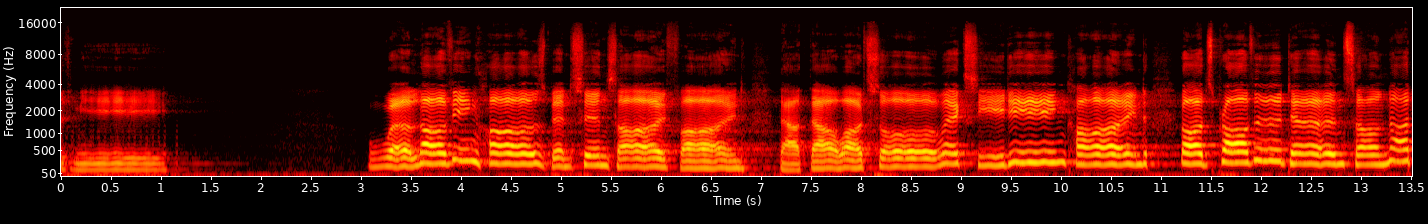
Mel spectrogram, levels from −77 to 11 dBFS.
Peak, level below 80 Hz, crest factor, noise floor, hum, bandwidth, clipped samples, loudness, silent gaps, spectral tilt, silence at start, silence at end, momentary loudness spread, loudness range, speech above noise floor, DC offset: -2 dBFS; -54 dBFS; 16 dB; -57 dBFS; none; 16.5 kHz; under 0.1%; -17 LUFS; none; -4.5 dB/octave; 0 s; 0 s; 12 LU; 4 LU; 39 dB; under 0.1%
